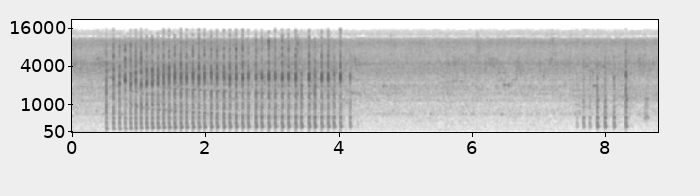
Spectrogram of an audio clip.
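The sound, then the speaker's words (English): Shoebill noises: a loud, rapid machine-gun-like clatter of sharp knocks for about four seconds, a pause, then a shorter burst of the same rattling. No voices. “So I'm going to include some of those noises here.”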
